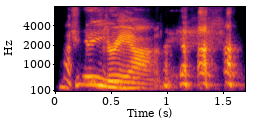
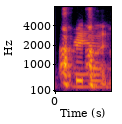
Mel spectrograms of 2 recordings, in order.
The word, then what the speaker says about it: Dréan: Exactly like that, Dréan, yes. I mean, That's people say Dréan, but you pronounced it very... Dream. Dréan. Dréan, yes.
